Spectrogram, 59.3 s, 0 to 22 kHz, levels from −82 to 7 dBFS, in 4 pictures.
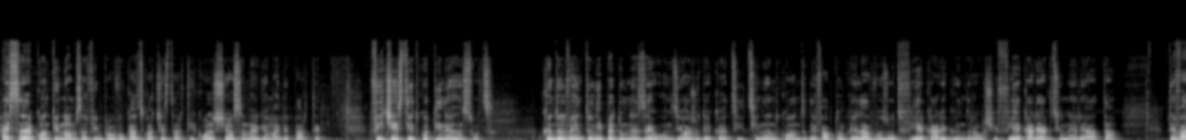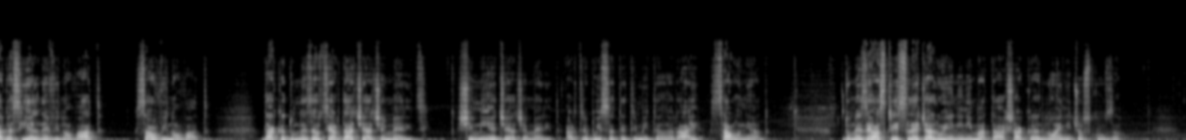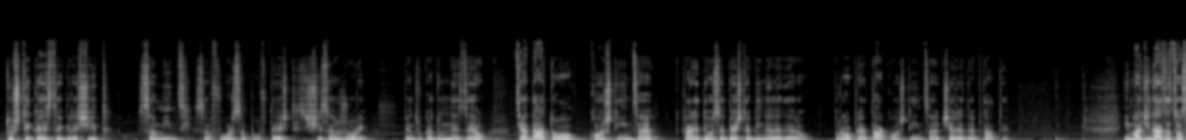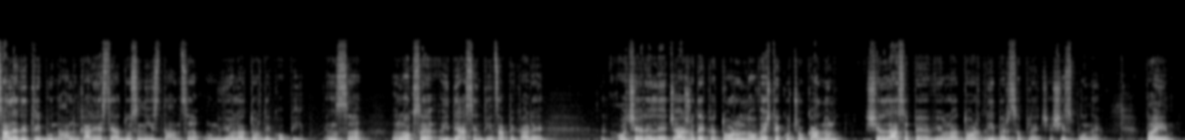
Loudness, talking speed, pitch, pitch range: -24 LUFS, 165 wpm, 130 Hz, 115-145 Hz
